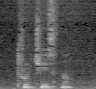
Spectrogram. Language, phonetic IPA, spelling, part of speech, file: Polish, [truˈt͡ɕizna], trucizna, noun, LL-Q809 (pol)-trucizna.wav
